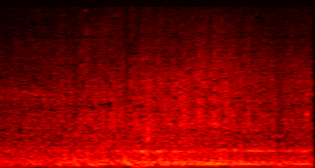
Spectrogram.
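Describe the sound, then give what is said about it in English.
A taxi's engine idles with a steady, low rumbling drone and faint harmonic hum, holding an even level throughout with no voices. “Oh, he's got a car waiting. Let's follow him, sir. Good idea, Snowy. There's a taxi.”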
